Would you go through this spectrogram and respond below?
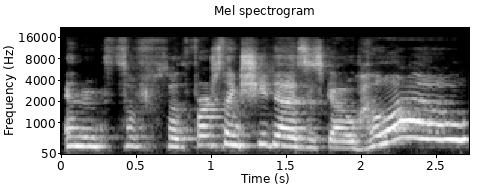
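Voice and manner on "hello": very high, really loud call. Retelling a friend calling out into an empty building: imitating a loud hello. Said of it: "really loud".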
